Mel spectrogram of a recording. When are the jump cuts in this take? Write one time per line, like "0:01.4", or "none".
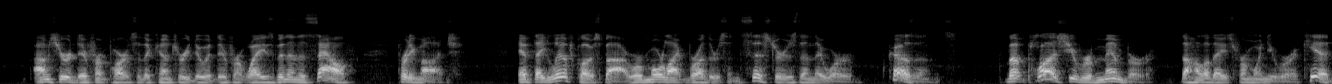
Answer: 0:05.1
0:10.0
